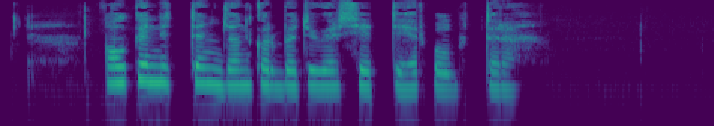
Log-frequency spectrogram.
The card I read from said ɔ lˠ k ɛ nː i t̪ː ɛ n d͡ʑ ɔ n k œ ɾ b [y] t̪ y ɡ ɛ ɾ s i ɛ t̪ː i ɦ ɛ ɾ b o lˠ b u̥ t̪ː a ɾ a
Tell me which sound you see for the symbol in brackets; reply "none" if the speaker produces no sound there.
œ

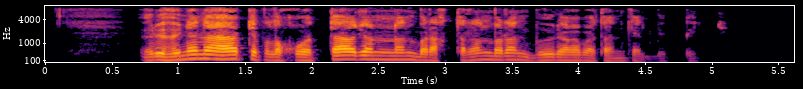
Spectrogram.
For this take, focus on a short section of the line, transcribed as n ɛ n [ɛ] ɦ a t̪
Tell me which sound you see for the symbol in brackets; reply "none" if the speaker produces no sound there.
a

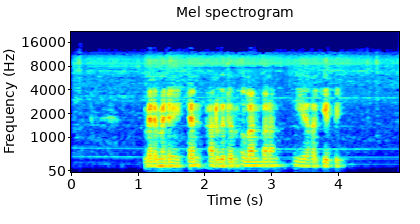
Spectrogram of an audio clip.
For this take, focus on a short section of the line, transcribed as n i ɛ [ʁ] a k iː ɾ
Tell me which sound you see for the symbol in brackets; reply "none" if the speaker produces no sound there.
ʁ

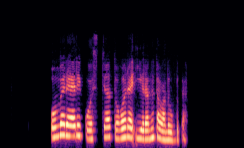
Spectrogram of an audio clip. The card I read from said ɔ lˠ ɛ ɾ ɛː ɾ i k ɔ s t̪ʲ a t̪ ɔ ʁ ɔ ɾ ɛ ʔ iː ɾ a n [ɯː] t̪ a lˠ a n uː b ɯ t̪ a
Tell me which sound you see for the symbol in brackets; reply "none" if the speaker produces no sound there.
ɯ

